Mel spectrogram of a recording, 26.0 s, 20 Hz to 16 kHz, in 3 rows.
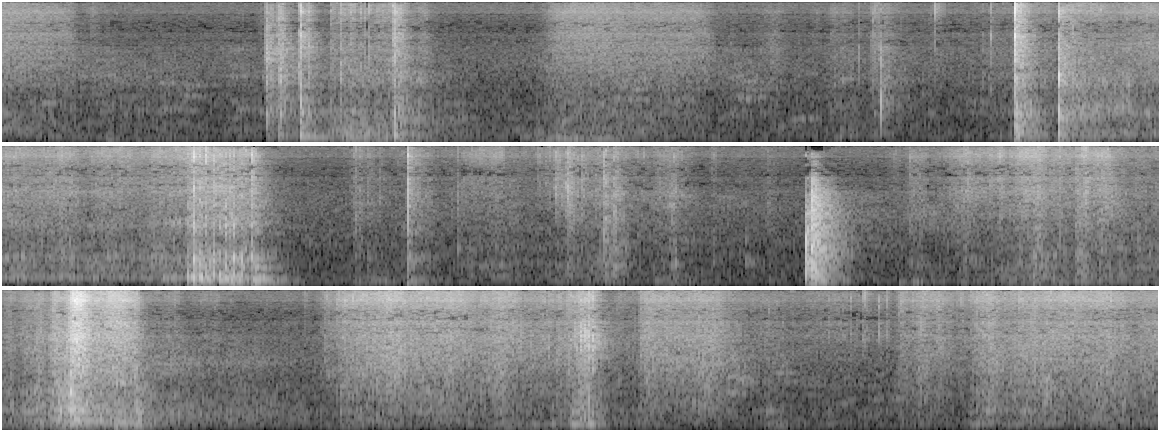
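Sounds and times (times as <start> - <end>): packaging rustling: 19.7 - 26.0.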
